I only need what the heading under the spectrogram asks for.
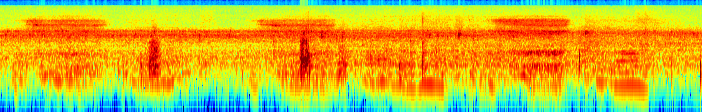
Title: Snoring?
